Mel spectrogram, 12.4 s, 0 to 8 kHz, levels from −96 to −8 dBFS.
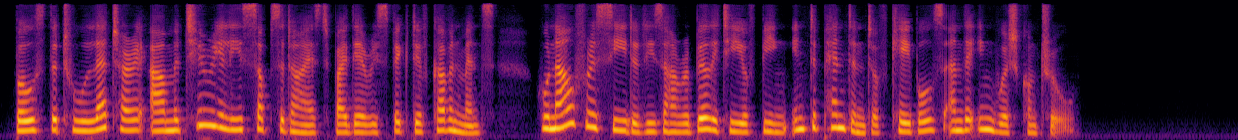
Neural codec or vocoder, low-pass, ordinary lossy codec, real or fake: codec, 16 kHz, 0.2 kbps, FocalCodec; 7.2 kHz; MP3, 48 kbps; fake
